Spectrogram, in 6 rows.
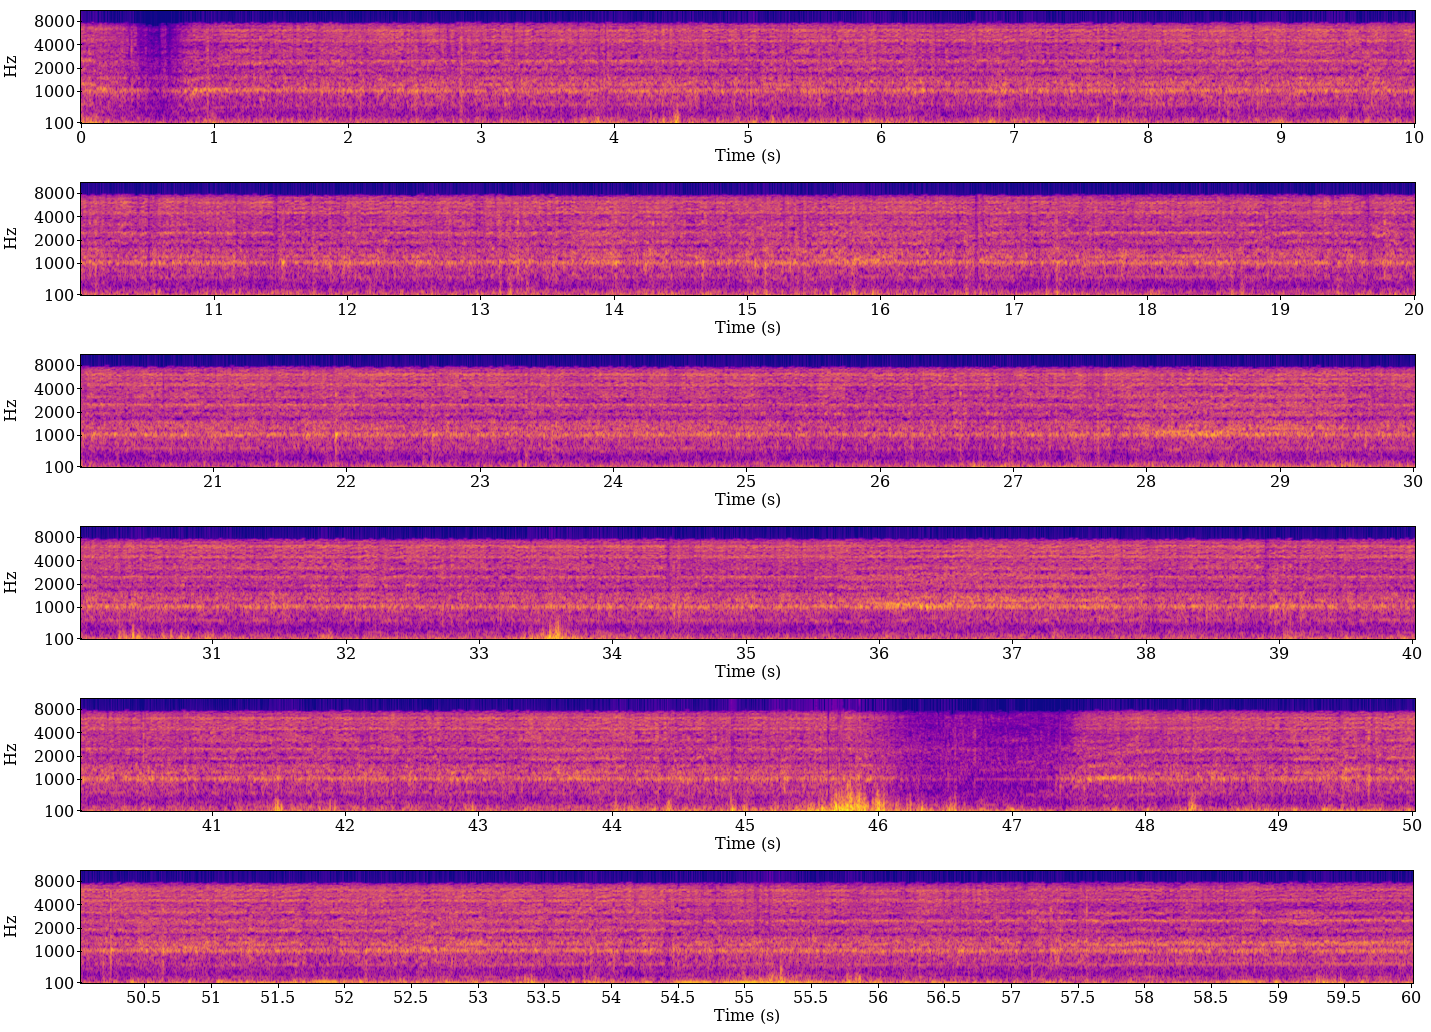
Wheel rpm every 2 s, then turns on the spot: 120, 170, 160, 160, 170, 160, 170, 170, 170, 160, 170, 170, 170, 170, 170, 170, 170, 170, 170, 170, 170, 170, 140, 70, 160, 160, 160, 160, 160, 160.
none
